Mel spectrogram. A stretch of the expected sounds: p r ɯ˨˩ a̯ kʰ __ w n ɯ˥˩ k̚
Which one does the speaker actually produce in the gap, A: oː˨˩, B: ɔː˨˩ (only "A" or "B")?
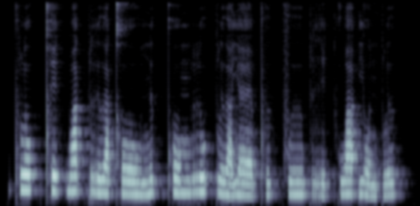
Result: A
